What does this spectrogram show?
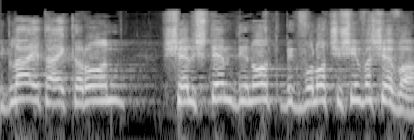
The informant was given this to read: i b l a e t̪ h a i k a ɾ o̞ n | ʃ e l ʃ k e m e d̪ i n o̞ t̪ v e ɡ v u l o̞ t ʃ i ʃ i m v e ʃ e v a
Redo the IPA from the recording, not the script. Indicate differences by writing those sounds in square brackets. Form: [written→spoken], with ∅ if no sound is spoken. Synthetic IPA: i b l a e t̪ h a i k a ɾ o̞ n | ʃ e l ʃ [k→t] e m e d̪ i n o̞ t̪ [v→b] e ɡ v u l o̞ t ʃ i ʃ i m v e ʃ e v a

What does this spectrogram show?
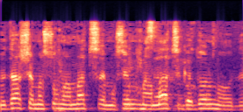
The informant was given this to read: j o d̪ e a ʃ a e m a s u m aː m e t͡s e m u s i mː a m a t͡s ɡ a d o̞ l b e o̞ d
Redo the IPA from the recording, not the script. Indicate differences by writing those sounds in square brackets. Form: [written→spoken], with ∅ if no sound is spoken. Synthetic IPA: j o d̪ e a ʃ [a→e] e m a s u m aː m [e→a] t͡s e m [u→o] s i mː a m a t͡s ɡ a d o̞ l [b→m] e o̞ d

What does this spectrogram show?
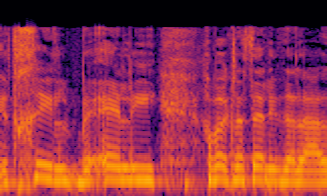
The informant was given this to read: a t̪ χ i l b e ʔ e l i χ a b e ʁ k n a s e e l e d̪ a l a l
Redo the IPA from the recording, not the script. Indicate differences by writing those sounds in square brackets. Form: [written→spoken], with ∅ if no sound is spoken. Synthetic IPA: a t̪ χ i l b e ʔ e l i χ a [b→v] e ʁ k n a s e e l [e→i] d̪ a l a l

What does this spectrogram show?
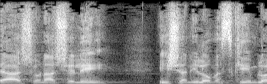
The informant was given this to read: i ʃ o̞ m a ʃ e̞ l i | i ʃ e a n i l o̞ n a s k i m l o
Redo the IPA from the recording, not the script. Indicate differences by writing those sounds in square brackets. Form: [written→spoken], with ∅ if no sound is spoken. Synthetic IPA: [i→a] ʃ o̞ [m→n] a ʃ e̞ l i | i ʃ e a n i l o̞ [n→m] a s k i m l o

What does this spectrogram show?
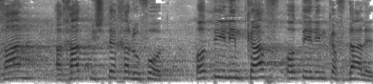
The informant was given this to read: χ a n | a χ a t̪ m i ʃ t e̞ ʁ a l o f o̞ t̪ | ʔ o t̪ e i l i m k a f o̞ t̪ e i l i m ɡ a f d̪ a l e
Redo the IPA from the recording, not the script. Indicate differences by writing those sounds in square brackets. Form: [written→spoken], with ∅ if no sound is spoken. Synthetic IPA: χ a n | a χ a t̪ m i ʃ t e̞ [ʁ→χ] a l [o→u] f o̞ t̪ | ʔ o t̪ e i l i m k a f o̞ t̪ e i l i m [ɡ→k] a f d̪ a l e

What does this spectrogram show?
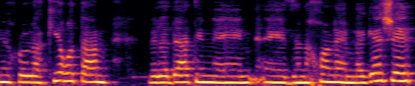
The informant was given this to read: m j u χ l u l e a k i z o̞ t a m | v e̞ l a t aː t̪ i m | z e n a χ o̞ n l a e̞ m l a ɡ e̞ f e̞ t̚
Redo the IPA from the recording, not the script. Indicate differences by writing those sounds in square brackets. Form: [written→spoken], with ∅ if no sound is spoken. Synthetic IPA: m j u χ l u l e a k i [z→ʁ] o̞ t a m | v e̞ l a [t→d] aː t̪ i m | z e n a χ o̞ n l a e̞ m l a ɡ e̞ [f→ʃ] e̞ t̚

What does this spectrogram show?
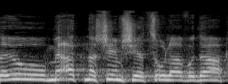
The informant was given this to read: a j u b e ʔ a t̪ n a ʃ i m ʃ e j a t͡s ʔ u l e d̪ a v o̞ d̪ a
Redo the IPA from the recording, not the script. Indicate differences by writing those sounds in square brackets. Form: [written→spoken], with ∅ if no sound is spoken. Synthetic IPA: a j u [b→m] e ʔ a t̪ n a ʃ i m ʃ e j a t͡s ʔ u l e [d̪→∅] a v o̞ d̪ a

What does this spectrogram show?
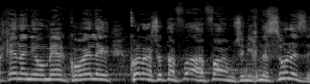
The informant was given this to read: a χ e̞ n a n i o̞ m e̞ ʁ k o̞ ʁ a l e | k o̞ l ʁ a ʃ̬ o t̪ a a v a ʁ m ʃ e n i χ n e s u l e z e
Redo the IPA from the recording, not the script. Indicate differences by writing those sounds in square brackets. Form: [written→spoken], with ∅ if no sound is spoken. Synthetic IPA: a χ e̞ n a n i o̞ m e̞ ʁ k o̞ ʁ [a→e] l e | k o̞ l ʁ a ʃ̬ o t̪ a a [v→f] a ʁ m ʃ e n i χ n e s u l e z e

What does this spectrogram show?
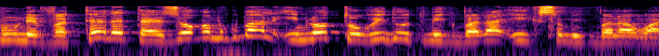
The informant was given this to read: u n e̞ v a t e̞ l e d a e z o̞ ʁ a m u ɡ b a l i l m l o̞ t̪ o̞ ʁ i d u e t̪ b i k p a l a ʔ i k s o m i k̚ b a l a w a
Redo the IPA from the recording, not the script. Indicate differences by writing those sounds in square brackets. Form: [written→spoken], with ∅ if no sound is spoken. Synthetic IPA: u n e̞ v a t e̞ l e [d→t] a e z o̞ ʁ a m u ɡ b a l i [l→∅] m l o̞ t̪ o̞ ʁ i d u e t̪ [b→m] i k [p→b] a l a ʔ i k s o m i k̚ b a l a w a

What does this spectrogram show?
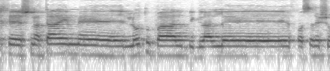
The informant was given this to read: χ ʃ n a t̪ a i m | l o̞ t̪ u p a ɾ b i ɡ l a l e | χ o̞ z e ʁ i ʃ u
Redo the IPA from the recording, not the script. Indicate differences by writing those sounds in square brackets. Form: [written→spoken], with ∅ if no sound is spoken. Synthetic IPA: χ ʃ n a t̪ a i m | l o̞ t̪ u p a [ɾ→l] b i ɡ l a l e | χ o̞ [z→s] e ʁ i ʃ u

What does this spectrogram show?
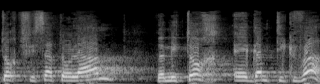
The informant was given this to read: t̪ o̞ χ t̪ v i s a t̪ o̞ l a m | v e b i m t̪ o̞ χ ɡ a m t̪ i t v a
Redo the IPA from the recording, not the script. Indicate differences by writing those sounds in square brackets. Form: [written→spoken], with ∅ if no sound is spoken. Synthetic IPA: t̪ o̞ χ t̪ [v→f] i s a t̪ o̞ l a m | v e [b→m] i [m→∅] t̪ o̞ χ ɡ a m t̪ i [t→k] v a

